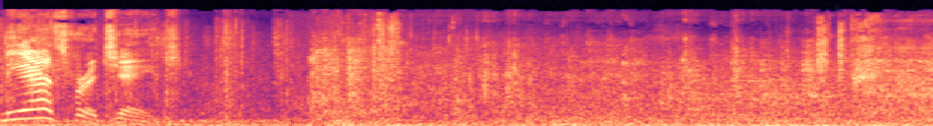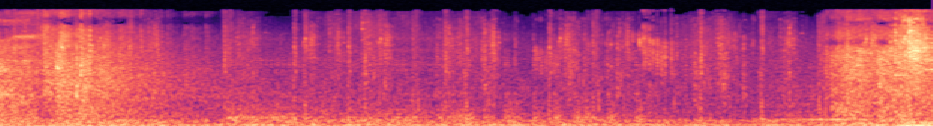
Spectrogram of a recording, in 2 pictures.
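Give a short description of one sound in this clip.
A heavy wooden door rumbles as it slowly rises.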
